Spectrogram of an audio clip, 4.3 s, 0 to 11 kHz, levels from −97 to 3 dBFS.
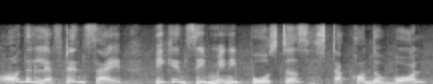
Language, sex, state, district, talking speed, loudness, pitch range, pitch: English, female, Telangana, Hyderabad, 195 wpm, -13 LUFS, 225-310 Hz, 270 Hz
